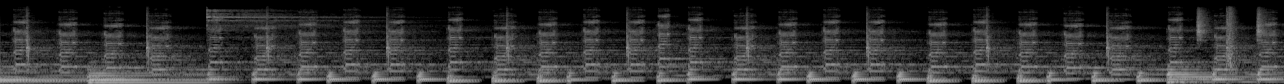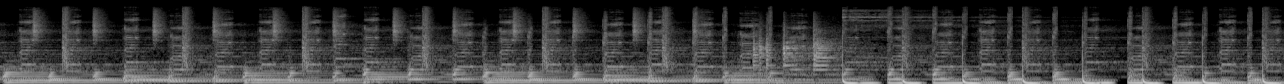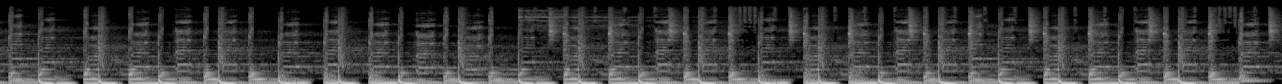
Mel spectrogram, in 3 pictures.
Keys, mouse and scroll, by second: 1.0 click, 12.0-14.0 drag, 15.0 click, 27.7-36.1 middle drag.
